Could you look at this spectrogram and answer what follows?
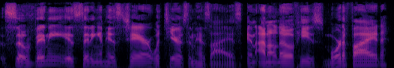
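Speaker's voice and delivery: ordinary talk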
